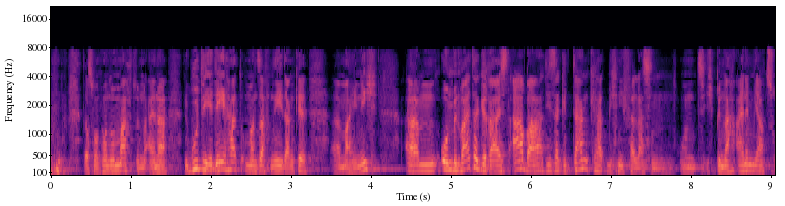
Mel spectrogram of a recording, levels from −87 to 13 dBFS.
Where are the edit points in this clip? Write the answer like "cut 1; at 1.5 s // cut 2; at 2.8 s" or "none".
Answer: none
